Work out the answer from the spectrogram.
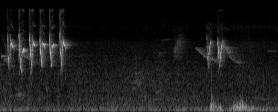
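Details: Bar-winged prinia song for prompting other prinias: an opening string of six fast, sharp high notes, a long pause, then two more chips with a couple of dull low thumps.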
